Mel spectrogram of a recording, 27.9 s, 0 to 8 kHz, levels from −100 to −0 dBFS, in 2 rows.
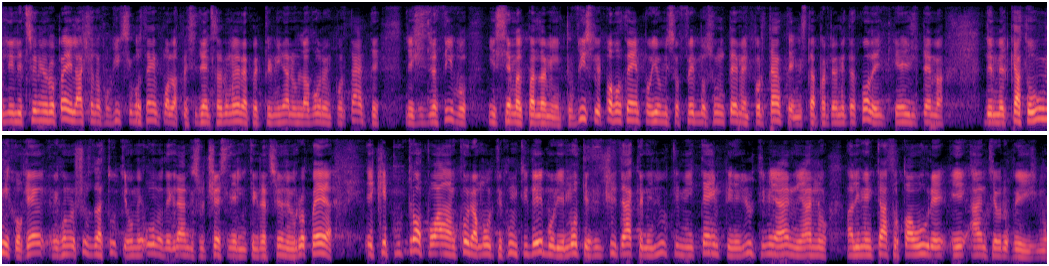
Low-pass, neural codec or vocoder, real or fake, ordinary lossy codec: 7.2 kHz; codec, 44.1 kHz, 3.4 kbps, Pupu-Codec; fake; none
